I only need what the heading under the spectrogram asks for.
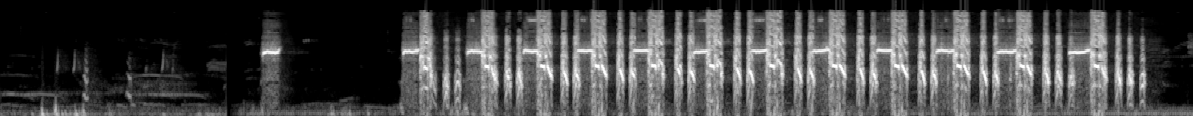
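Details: Grey francolin calling: after a few faint sounds and one early note, a loud, harsh, high run of rhythmic repeated notes starts, fast and insistent, lasting about seven seconds before stopping.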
